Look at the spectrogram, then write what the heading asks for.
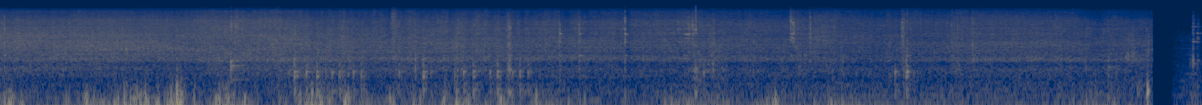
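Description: Crabs and mussels sizzling in a pot over a charcoal fire while being stirred: a steady frying hiss with scattered clicks of the metal utensil against the pot. It cuts off suddenly near the end.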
